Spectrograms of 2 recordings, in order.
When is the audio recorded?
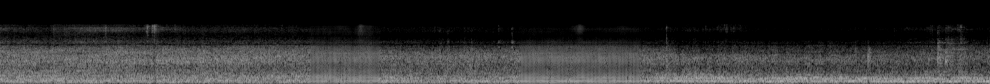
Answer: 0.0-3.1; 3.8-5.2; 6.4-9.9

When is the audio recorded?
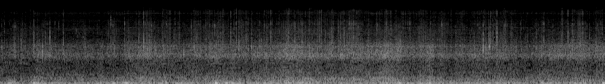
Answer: 0.0-6.1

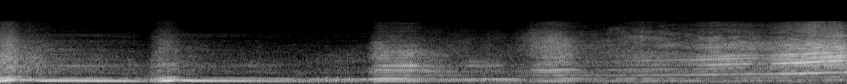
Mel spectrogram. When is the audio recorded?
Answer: 0.0-8.5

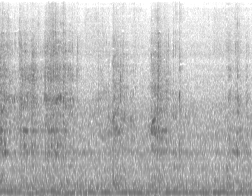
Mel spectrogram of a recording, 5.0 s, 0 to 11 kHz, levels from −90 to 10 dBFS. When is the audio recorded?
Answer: 0.0-1.4; 3.0-3.5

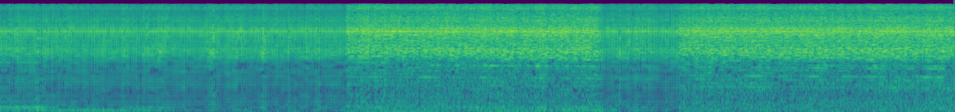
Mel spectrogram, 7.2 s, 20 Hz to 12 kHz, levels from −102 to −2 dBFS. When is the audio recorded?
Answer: 2.6-4.5; 5.1-7.2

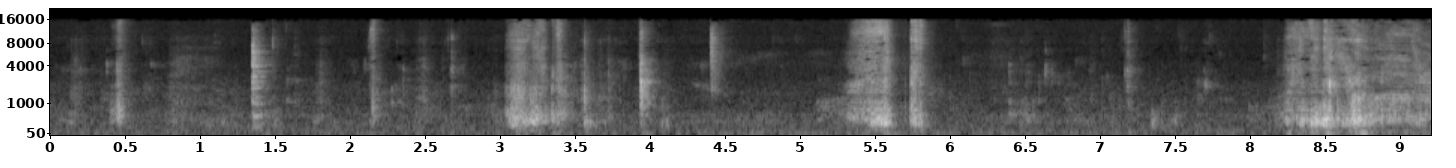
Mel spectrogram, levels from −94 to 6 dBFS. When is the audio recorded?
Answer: 0.0-9.2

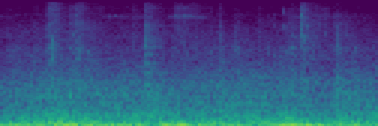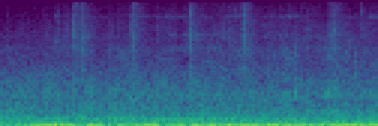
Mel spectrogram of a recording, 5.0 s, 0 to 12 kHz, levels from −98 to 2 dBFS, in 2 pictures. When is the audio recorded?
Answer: 0.0-5.0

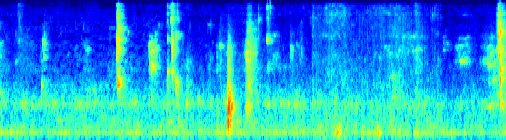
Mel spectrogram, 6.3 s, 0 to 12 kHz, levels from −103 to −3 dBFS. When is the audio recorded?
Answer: 0.0-2.8; 3.3-6.3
